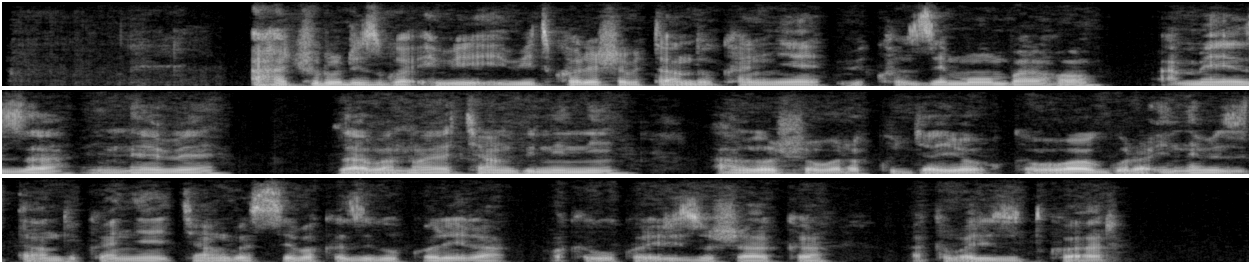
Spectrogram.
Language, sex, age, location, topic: Kinyarwanda, male, 25-35, Kigali, finance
